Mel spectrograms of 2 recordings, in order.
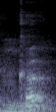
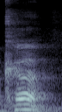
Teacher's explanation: the first k is unaspirated, and then the second one is aspirated.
